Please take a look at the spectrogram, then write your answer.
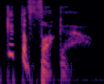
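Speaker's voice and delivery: hushed mock-angry whisper; breathy mock dismissal. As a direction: whisper it like a playful threat. Co-host mock-scolding the host.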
